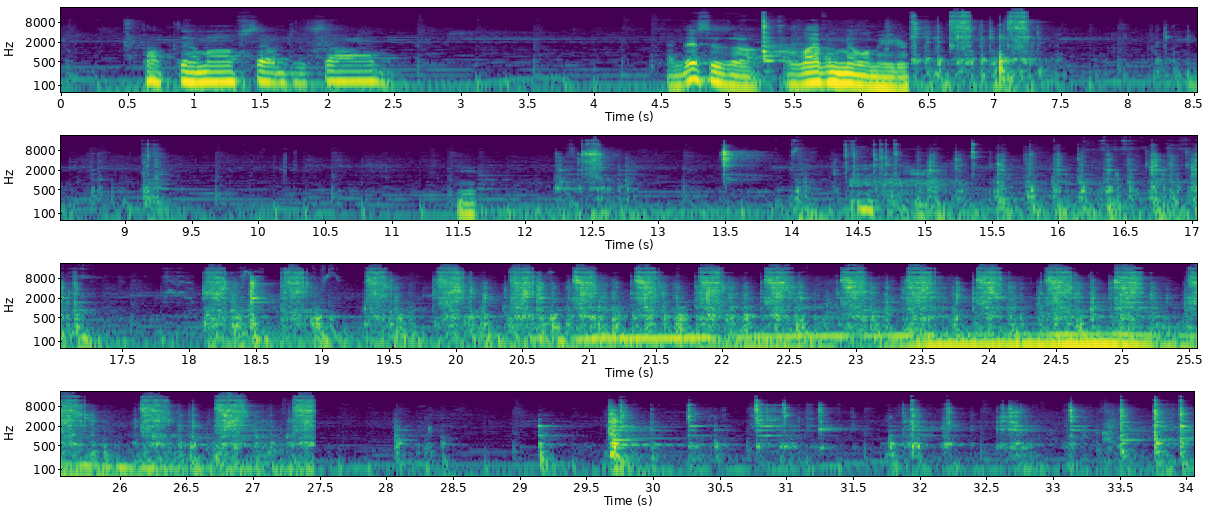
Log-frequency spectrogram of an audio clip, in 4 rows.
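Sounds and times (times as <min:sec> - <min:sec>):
hand ratchet clicking: 0:06.4 - 0:07.6, 0:12.2 - 0:27.5, 0:29.1 - 0:34.0.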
